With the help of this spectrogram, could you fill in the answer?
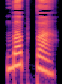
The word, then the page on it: ಭೂಪ: Kannada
